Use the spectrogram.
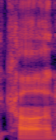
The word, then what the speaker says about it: Cannes: So I'm a hillbilly from Indiana, and I'm going to say it's can, just can. Some people say con or can, can, CANNES, the city in Italy.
